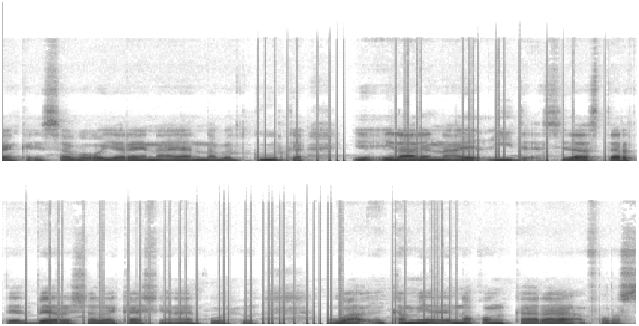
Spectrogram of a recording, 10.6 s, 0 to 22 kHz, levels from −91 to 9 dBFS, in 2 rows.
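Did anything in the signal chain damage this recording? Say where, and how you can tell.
Yes. From 2.12 s to 9.08 s a train of clicks ticks over the speech at an uneven pace of about 9.8 per second, some seventy in all, peaking well above the speech level. The clicks are alike in shape and continue through the pauses, so they come from outside the program material. The likely cause is interference or an intermittent contact in the analogue wiring, injecting the same pulse over and over.

At 6.41 s there is a tiny jump in the speech, with no gap of silence. This points to a dropped buffer (overrun) at the driver or buffer stage, likely caused by the software failing to read the samples before the hardware overwrote them. A millisecond or two of audio was lost, and the two sides were joined directly.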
